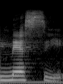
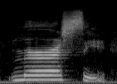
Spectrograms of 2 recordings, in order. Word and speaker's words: Mercy: Now I also have another name, and the name is spelled as Mercy. Mercy. And the name is pronounced as what? Mercy. So you don't say messy. It's not messy, but mercy.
